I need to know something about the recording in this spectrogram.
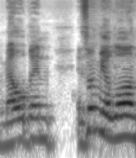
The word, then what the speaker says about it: Melbourne: were like, it's not Melbourne. It's Melbourne. They had to spell it out like Bruin does from the old time. It's MEL/BIN, Melbourne, even though they're just doing that for the pronunciation.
